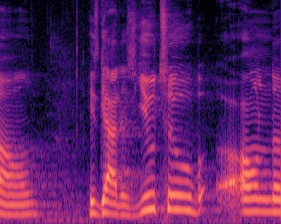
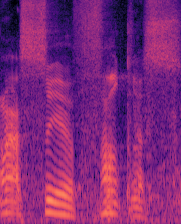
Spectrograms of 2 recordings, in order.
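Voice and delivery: put-on clenched-teeth voice, much slower; 3 semitones lower, 5 dB quieter than usual. Recalling being scolded by their mother as a child, imitating talking through clenched teeth. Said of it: "my mother would even talk through her teeth".

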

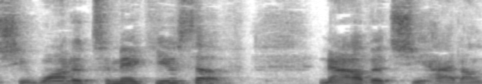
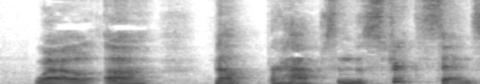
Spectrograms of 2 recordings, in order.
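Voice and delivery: halting, stammering delivery; 3 semitones higher than usual. Questioned by a witch about his blood, a man gives a stammering reply. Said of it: "stammered Uncle Andrew".

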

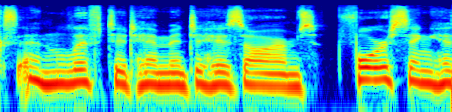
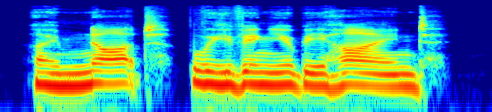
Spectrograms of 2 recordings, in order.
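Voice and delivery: ground out through clenched, gritted teeth. Crawling through smoke in search of his teammate Jax, speak through clenched teeth. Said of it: "he ground out against his clenched teeth".

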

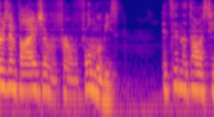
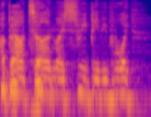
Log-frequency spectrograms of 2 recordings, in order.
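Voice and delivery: deep, gruff, heavy low voice; 4 semitones lower than usual. Imitating a comic-book character who was revived, in a deep gruff voice. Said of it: "if I had to do his deep, gruff voice".

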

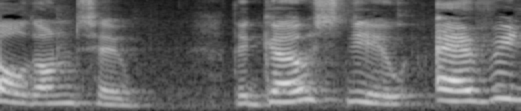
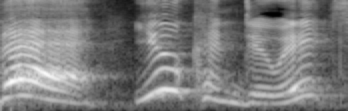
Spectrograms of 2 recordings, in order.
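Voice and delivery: very loud, slow, drawn-out encouraging exclamation; 4 semitones higher, 11 dB louder than usual. Soot calls to Stella as he guides her up the chute: exclaimed. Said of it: "exclaimed Soot".

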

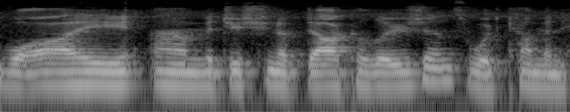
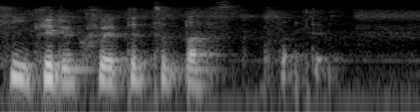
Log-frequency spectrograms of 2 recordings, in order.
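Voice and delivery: fast talk bubbling with laughter; 3 semitones higher than usual. Presenting cards from a deck while laughing at their cat: laughing while talking. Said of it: "I'm just laughing about my cat".

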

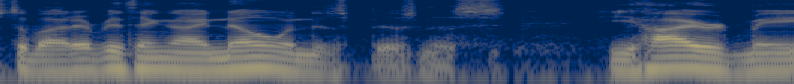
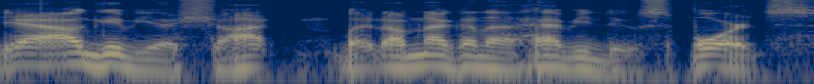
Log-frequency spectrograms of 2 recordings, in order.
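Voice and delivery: rough, gruff delivery; 3 semitones higher than usual. Recall a 1976 phone call where Pete offered you a shot, in Pete's gruff voice. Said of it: "in his gruff voice".

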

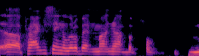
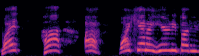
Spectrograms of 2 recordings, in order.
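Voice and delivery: put-on, very high, exasperated complaining voice. Retelling how a woman at a loud place couldn't hear anyone: imitating a frustrated, angry woman. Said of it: "She was getting so mad about it".

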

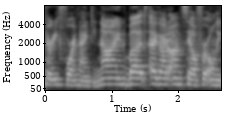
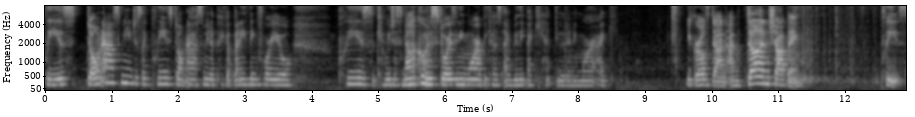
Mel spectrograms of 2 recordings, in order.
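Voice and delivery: put-on pleading, begging voice, quieter; 6 dB quieter than usual. Retelling an earlier moment of begging mom: retelling own begging. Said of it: "begged my mom".

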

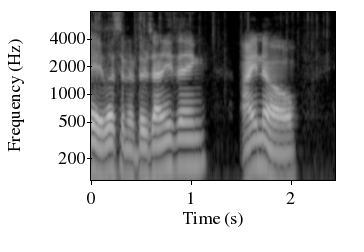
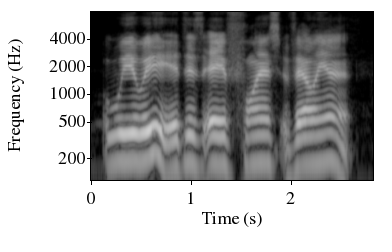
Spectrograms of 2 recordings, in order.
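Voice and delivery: fake French accent, slow and drawn out; 2 semitones higher than usual. Opening card packs and announcing a French variant card: put-on French accent. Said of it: "offend anybody with my accent there".

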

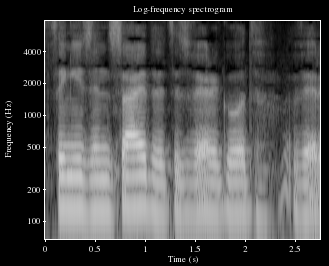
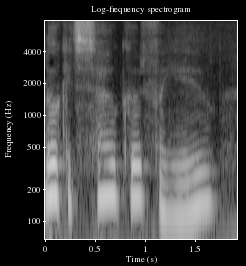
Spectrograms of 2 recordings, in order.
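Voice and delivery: hushed, soft ASMR delivery; 4 semitones higher, 3 dB quieter than usual. Pitching Moldavite to buyers, in an ASMR voice. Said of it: "I could talk like this".

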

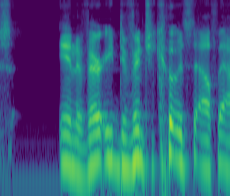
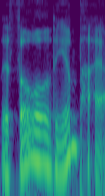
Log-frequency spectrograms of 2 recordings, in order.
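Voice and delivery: put-on old wise man voice, quieter; 4 dB quieter than usual. Reminiscing about a galaxy's past: Obi-Wan Kenobi voice. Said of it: "That was perfect".

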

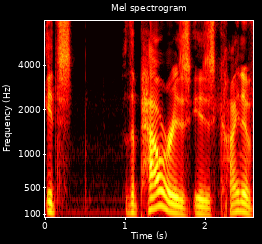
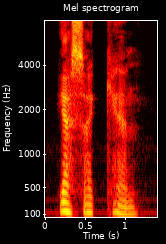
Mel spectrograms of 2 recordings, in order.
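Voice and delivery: higher, slow, timid, meek woman's voice. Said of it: "in a timid female voice".

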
